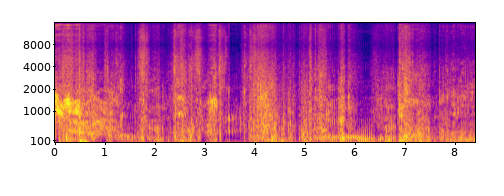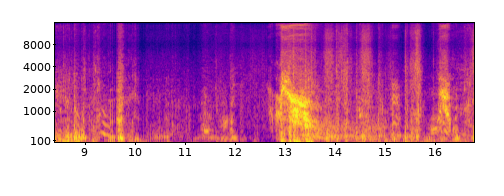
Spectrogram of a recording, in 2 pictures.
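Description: A tiger growls and snarls as it mauls its prey.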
